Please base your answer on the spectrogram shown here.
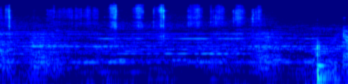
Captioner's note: brush scratches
